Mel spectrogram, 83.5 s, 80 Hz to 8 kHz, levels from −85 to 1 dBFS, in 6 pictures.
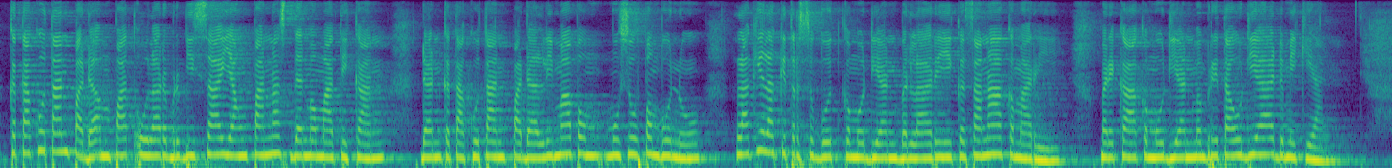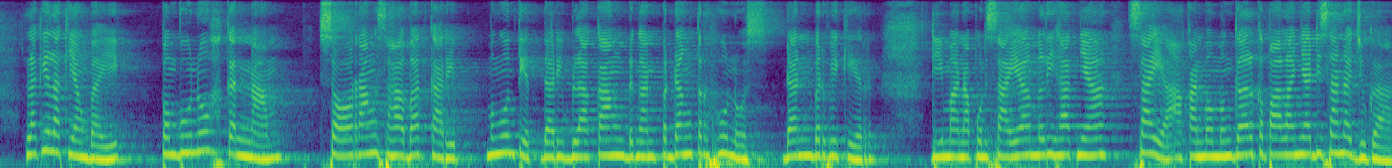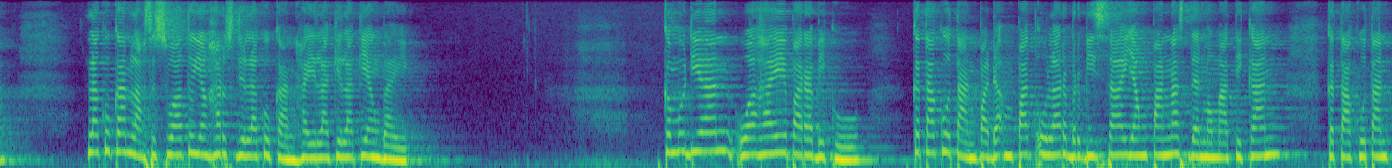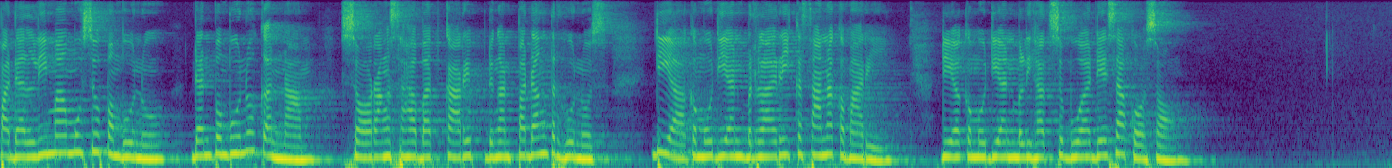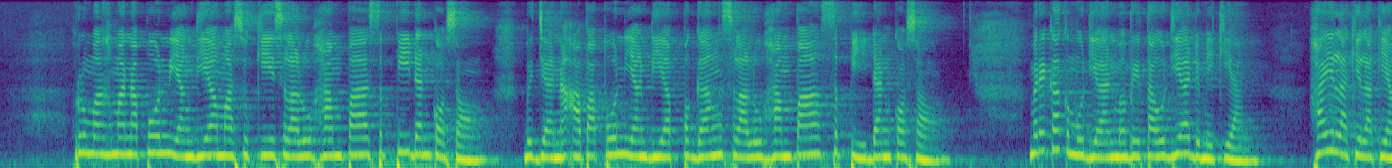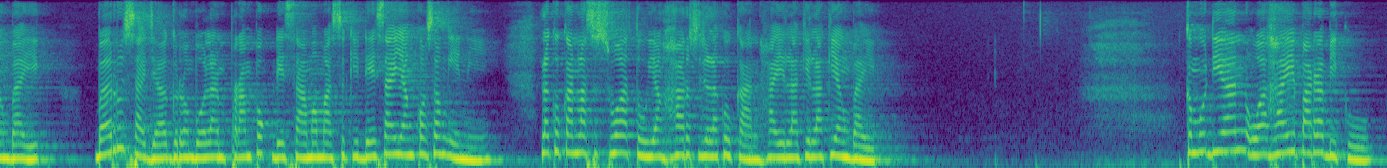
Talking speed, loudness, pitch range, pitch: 110 wpm, -14 LUFS, 200-245 Hz, 220 Hz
